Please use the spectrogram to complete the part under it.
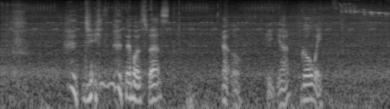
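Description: Animals call out in short, shrill cries nearby.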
